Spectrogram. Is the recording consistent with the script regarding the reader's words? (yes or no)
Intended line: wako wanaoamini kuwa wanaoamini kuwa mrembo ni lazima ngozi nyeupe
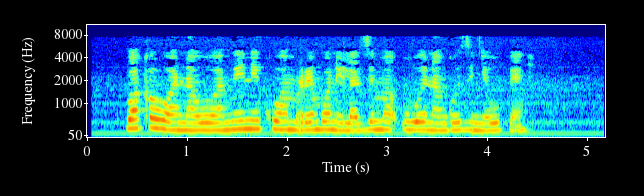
no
